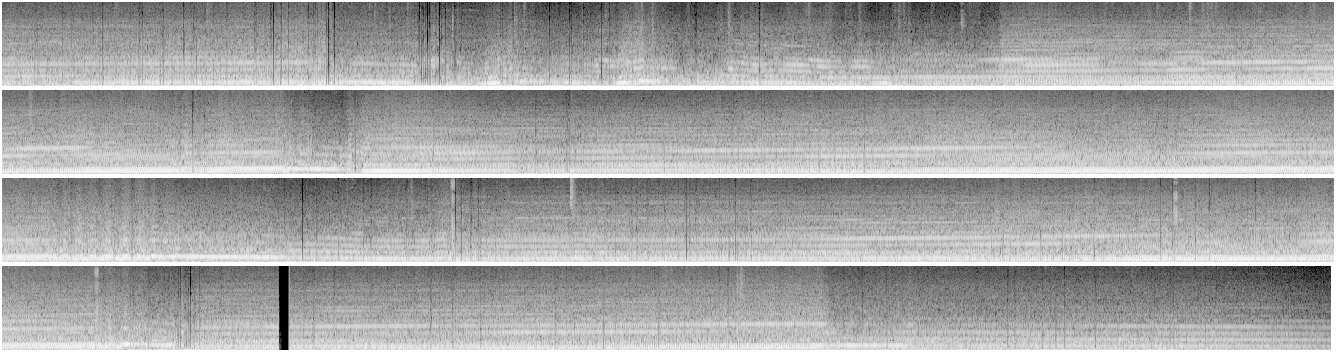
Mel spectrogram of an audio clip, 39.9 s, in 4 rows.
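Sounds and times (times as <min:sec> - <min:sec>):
car engine revving hard: 0:00.0 - 0:39.9.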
